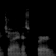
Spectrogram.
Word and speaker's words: Johannesburg: Yeah, Johannesburg.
